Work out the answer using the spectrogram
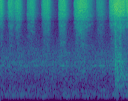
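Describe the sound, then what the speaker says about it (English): Cooking pan spray misted into a casserole dish in a home kitchen, heard as short hissing bursts in a steady rhythm, close and moderately loud, with a longer spray at the end. "use a little pan spray for your pan, your casserole dish"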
